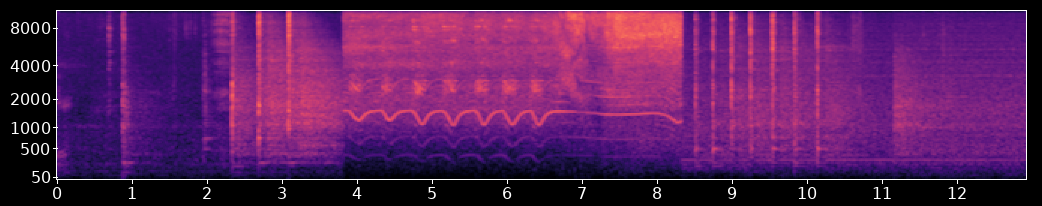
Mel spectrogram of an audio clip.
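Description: Die grinder with an abrasive roll working inside a machined stainless steel collector. Its pitch dips again and again as it is pressed into the metal, then it holds steady and winds down a little past the middle. Before it come a few sharp metal clicks and knocks as stainless tubes are fitted together.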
